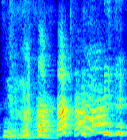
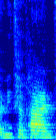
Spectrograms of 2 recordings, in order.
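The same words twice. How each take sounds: First: Drawn out, high, loud, laughing plea; begging dad for cash, hammed-up whine; whiny begging. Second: Said in the usual way. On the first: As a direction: stretch it slow like a cheeky beg.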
